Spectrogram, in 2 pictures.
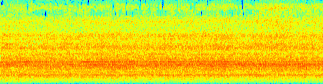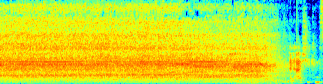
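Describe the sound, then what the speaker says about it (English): A hairdryer with its nozzle attached blows on hair in a loud, steady, close-up roar that runs unbroken for about twelve seconds before cutting off abruptly at the end. "put the nozzle back on the hairdryer"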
